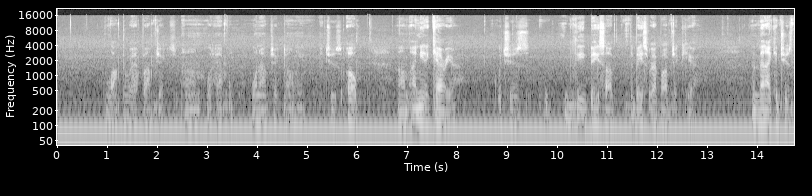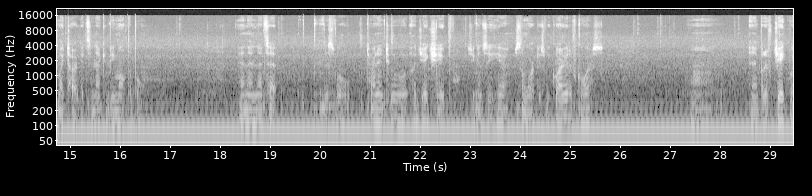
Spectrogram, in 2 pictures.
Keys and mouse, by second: 1.0 click, 5.4 click, 13.4 click, 23.0 click, 26.4 click.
